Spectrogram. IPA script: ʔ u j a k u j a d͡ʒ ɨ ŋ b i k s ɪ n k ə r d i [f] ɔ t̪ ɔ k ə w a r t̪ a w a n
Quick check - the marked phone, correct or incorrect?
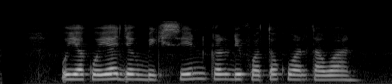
correct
